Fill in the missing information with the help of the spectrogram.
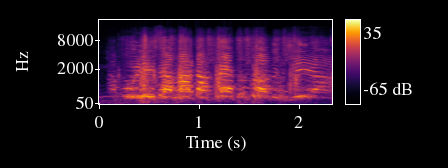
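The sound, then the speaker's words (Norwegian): Thousands of street protesters in Porto Alegre, southern Brazil, chant in unison that police kill Black people every day, after a Black man was killed by white guards at a supermarket; loud voices rise and fall in a steady rhythmic pattern of repeated shouted syllables. “Politiet dreper svarte hver dag roper demonstranter i byen Porto Alegre i det sørlige Brasil.”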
